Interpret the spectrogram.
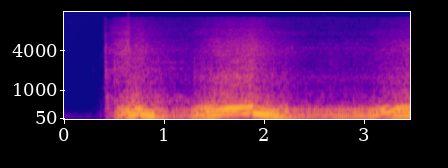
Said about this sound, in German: Ein dröhnender Motor war in Jean Tinguelys Ohren Musik.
